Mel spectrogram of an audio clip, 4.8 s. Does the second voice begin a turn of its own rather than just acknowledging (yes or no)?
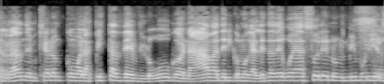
yes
